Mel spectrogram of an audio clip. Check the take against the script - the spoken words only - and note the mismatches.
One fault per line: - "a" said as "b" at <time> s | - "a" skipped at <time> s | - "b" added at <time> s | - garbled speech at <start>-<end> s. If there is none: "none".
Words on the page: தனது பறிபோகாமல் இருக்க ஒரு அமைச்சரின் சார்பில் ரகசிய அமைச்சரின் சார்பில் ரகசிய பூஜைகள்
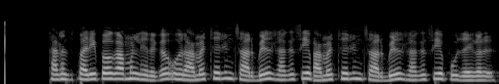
none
